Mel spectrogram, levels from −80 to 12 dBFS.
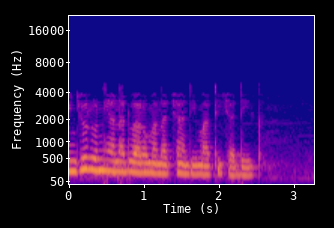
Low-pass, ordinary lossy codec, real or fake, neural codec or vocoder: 19.8 kHz; AAC, 16 kbps; real; none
